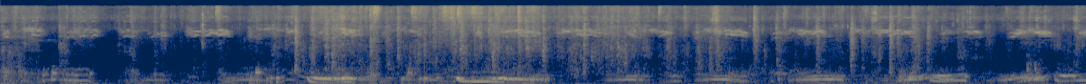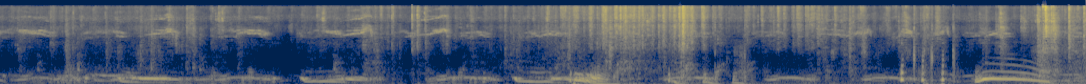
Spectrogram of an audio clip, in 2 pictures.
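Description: Pigeons coo in repeated soft, throaty phrases, close and fairly quiet, one call running into the next in a steady rhythm, with a few rustles and brief noise bursts toward the end.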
